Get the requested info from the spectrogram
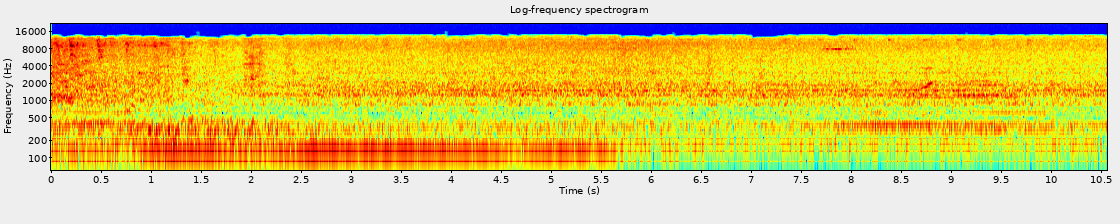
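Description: Low, steady engine hum of a vehicle idling close to the car, which stops about six seconds in, over a background of traffic noise.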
